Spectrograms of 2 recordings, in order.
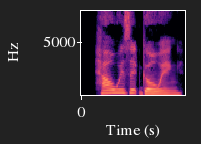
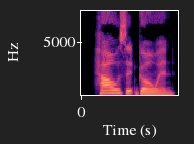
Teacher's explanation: Instead, "How is it going?" becomes "How's it going?" The is disappears, and the final g in going often softens. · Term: connected speech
